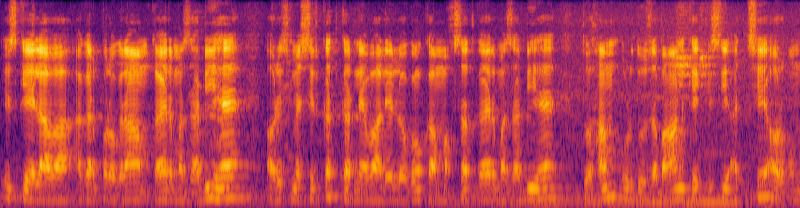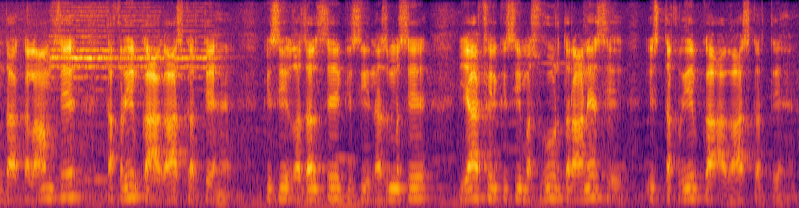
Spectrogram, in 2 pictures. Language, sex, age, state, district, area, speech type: Urdu, male, 45-60, Bihar, Araria, rural, spontaneous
